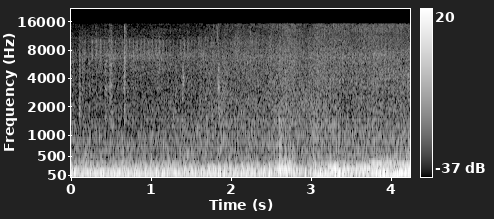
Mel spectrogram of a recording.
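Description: Small boat's motor running steadily with a low drone, growing louder about three seconds in as it powers up to jump a log.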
